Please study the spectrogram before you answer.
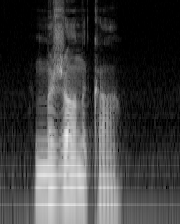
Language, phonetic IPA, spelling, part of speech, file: Polish, [ˈmʒɔ̃nka], mrzonka, noun, Pl-mrzonka.ogg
